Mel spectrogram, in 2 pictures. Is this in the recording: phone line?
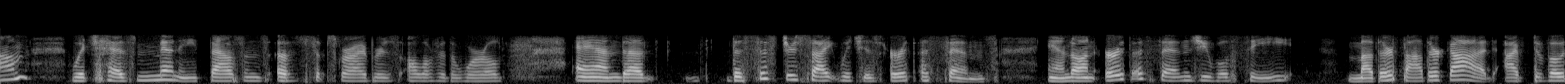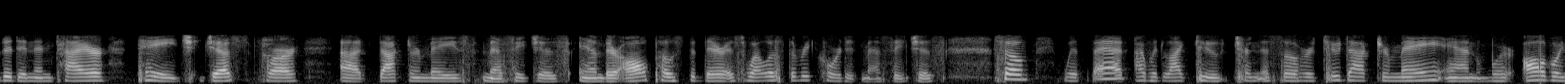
yes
